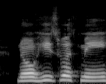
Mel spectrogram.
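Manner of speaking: quiet, small, soft voice, said off to the side. Retelling a confrontation, quoting someone's interjection from the side in a quiet little voice. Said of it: "in a quiet little voice".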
